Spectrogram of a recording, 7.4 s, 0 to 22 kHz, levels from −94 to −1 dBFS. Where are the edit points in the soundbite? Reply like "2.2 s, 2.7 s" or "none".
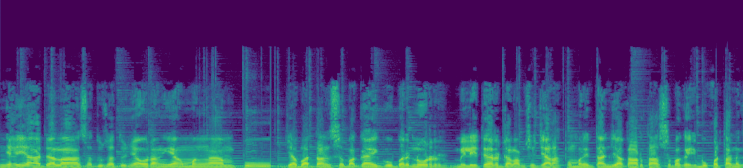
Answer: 2.8 s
